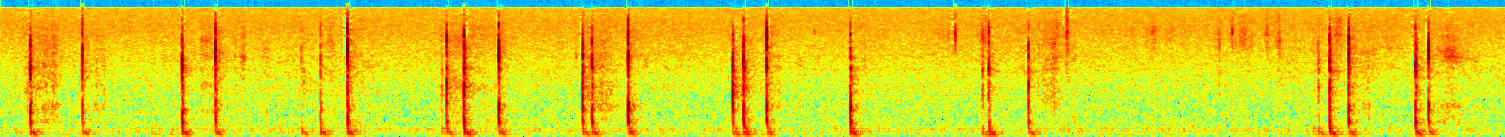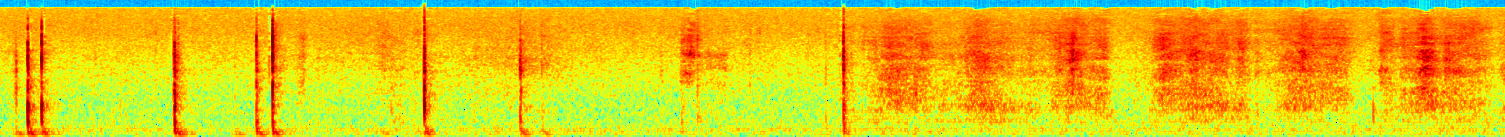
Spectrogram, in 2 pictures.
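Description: Fingertips and nails tap on the top lid of a closed, small, hollow blue plastic handheld game console, making a run of sharp, dry, separate clicks with a low hollow knock beneath them. Over the last few seconds the tapping gives way to softer, continuous scratching with a bright, hissy texture.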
